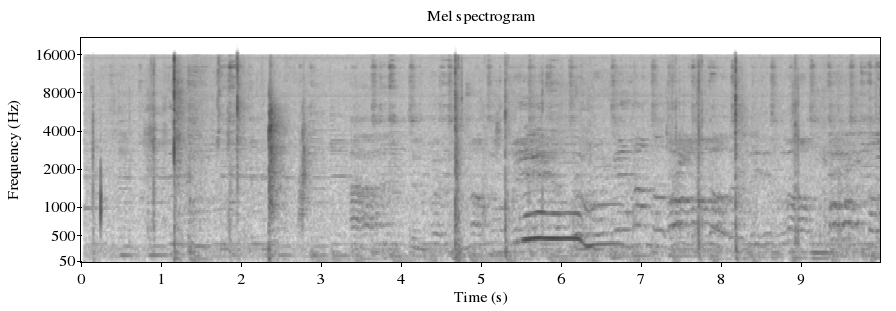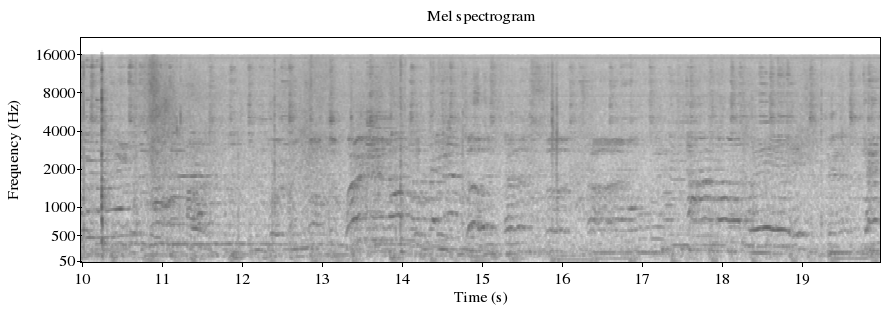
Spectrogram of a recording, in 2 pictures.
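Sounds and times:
background music: 0.0 - 19.9
hands slapping leather ottoman: 0.1 - 3.0, 4.6 - 5.6, 7.3 - 11.2.

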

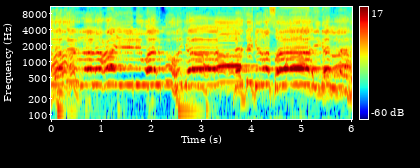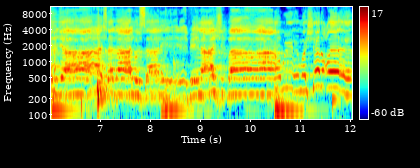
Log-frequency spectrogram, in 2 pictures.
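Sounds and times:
frame drums: 0.0 - 9.2, 10.5 - 11.3
men chanting: 0.0 - 11.6.

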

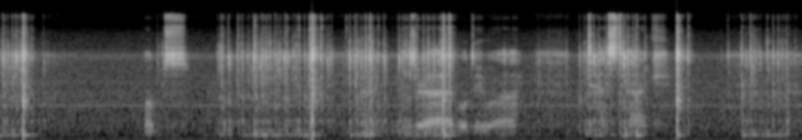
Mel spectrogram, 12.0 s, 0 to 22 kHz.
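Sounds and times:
computer keyboard typing: 0.0 - 0.6, 3.3 - 6.8, 8.7 - 11.9.

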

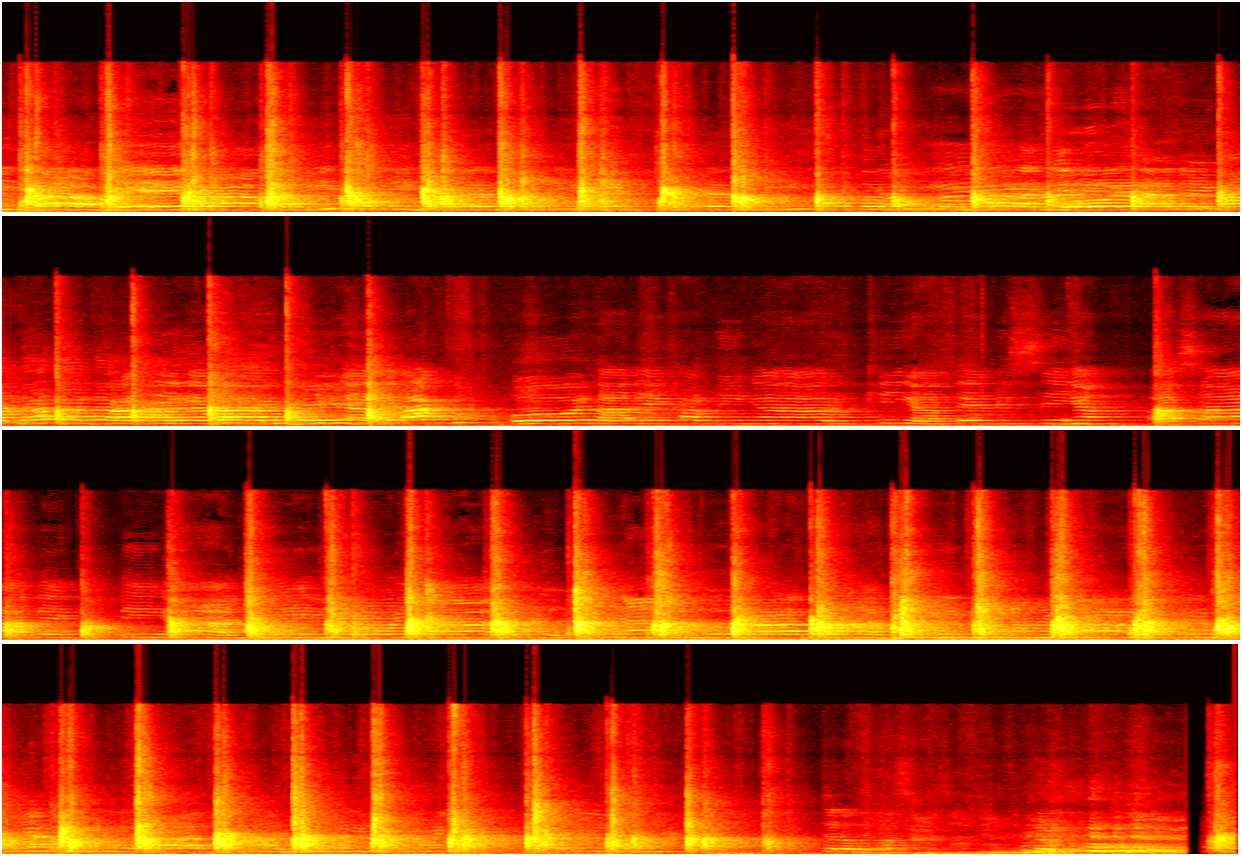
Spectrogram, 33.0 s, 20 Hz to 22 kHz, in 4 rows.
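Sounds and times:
rhythmic hand clapping: 0.0 - 11.1, 15.9 - 30.3, 32.8 - 33.0
women singing folk song: 0.0 - 29.3.

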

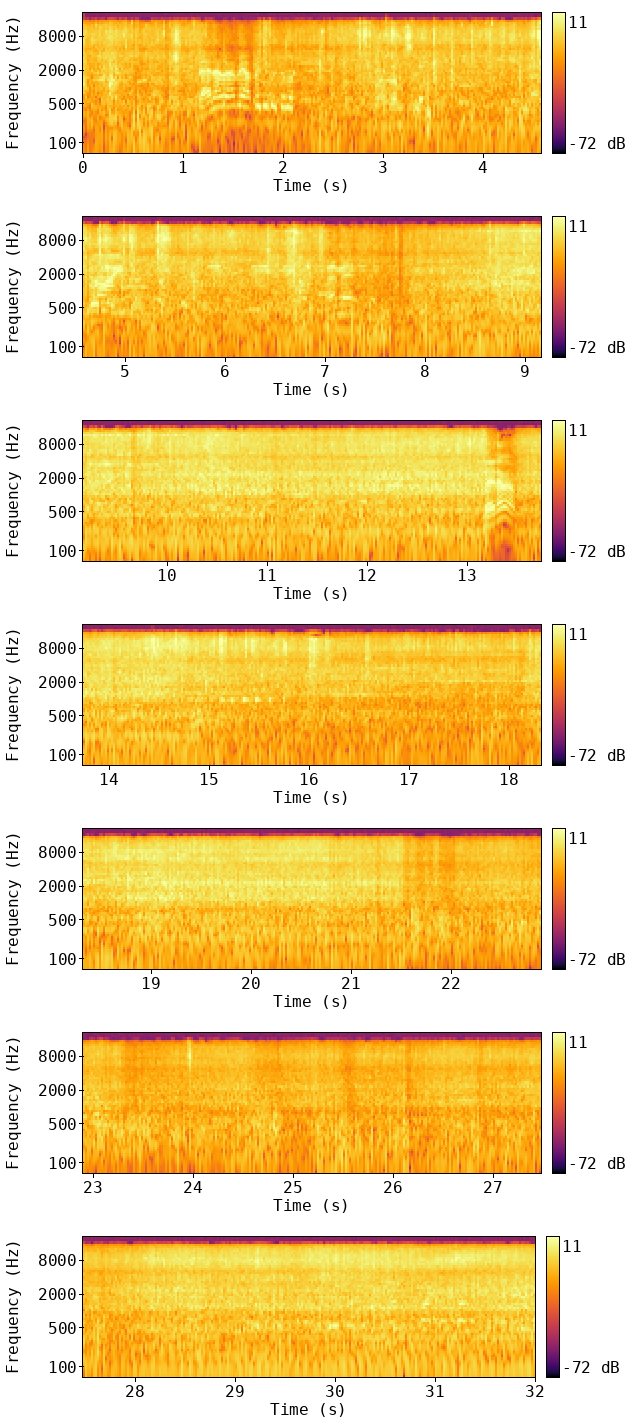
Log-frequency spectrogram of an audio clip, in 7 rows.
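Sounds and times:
people talking: 0.0 - 18.0, 20.3 - 32.0
boat engine humming: 0.0 - 32.0
people chattering: 0.0 - 32.0.

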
